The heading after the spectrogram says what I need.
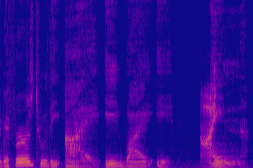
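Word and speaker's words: ع: And Ain literally refers to the eye, E-Y-E, Ain, from the back of the throat, Ain.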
